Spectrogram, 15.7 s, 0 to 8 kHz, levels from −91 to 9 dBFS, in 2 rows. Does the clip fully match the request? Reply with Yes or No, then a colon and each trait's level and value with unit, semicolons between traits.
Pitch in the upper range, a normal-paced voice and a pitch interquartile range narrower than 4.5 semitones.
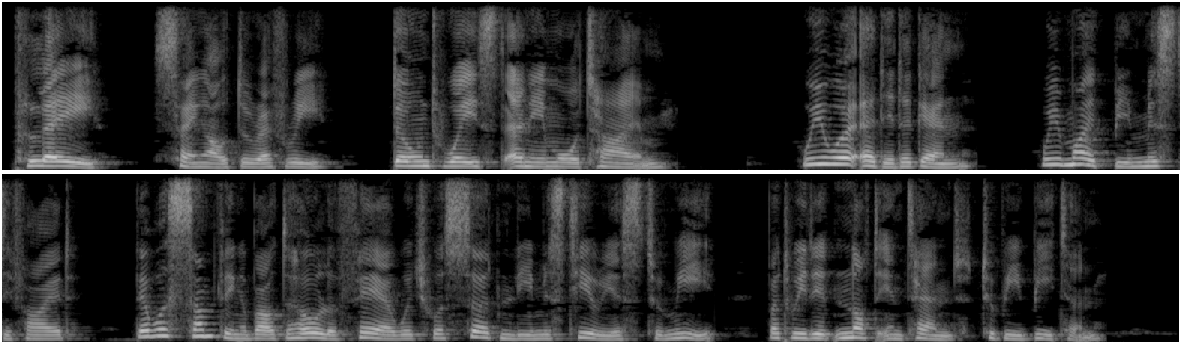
Yes: high, 195 Hz; average, 155 wpm; average, 3.4 semitones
